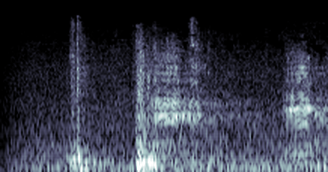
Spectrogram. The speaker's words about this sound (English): The duck flaps its wings and darts about, but Lucas grabs the bird.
